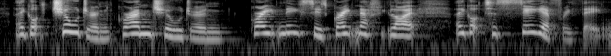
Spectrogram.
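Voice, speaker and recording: In a very clean recording with a silent background, a woman with an English accent speaks at a fairly slow pace in a high voice with lively intonation. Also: very even loudness. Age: 40s. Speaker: blogger. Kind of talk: interview. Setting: in person, room with a window.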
